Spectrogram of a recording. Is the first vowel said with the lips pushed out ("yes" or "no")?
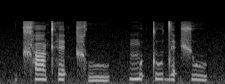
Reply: no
